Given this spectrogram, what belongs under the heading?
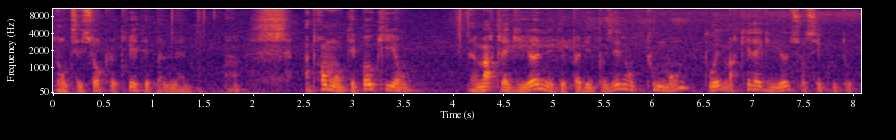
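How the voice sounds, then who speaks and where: This fast-talking Frenchman has a warm, animated voice of medium pitch. A knife seller, he jokes crudely about his sales experiences in a casual vlog, swearing often, while at home beside a pool.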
